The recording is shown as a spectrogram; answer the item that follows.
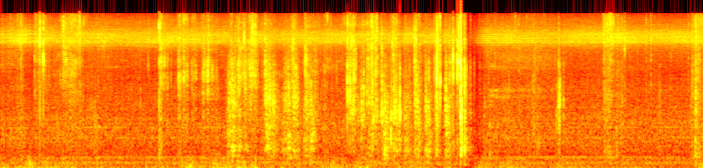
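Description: Serrated knife cutting through a redfish's big scales and over its rib bones, making scratchy, crunching strokes. The strokes come in bunches, about three seconds in and again around five seconds in.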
